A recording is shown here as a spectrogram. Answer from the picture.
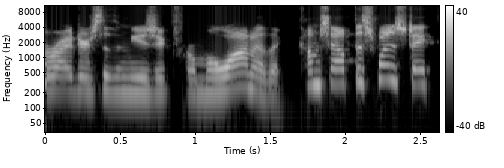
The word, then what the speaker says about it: Moana: M-O-M-O-A-N-A. Moana.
